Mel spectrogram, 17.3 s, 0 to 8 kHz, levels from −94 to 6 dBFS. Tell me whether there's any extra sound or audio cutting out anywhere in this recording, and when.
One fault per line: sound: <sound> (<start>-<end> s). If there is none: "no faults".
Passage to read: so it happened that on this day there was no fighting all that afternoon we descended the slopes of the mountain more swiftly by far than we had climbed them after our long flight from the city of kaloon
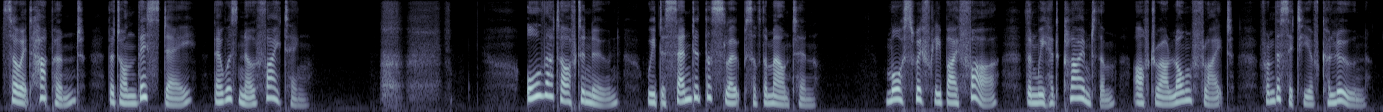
sound: breath (4.7-5.7 s)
